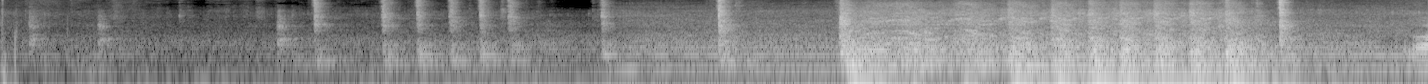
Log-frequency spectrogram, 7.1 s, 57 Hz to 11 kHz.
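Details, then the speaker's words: LS1 speedway car, abandoned barn find, first start attempt: starter clicks then churns the engine over at about three beats a second without catching; crank-no-start with no fuel, the two fuel pumps not running, suspected fuse or ground fault. "Oh, we got a problem. I even drove it here, dude. We got no fuel."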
